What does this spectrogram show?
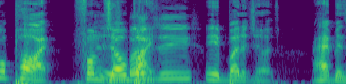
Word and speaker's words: Buttigieg: Yeah, Buttigieg.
